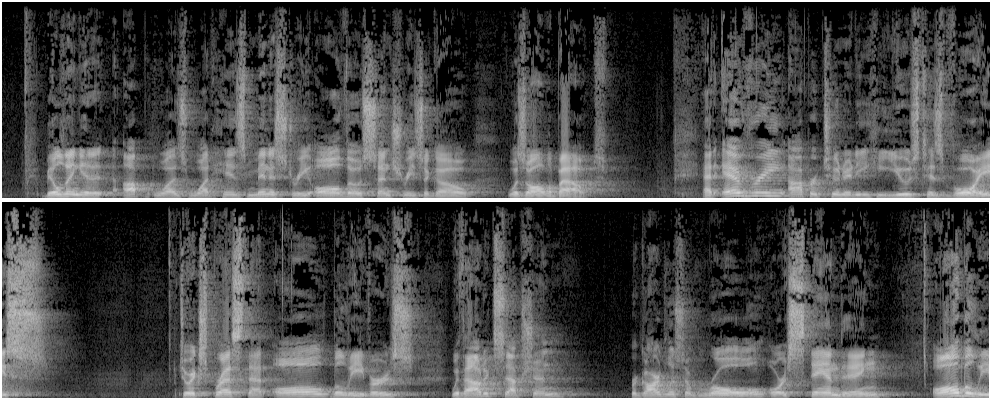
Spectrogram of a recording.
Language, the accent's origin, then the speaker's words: English; Stratford, Connecticut, United States; I grew up in the First Congregational Church of Stratford, Connecticut, where I was baptized and confirmed and ordained.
